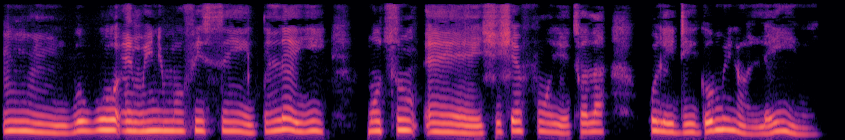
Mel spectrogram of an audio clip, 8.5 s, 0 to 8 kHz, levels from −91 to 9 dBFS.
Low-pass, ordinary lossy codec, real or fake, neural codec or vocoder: 7.2 kHz; MP3, 48 kbps; fake; codec, 16 kHz, 6 kbps, DAC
